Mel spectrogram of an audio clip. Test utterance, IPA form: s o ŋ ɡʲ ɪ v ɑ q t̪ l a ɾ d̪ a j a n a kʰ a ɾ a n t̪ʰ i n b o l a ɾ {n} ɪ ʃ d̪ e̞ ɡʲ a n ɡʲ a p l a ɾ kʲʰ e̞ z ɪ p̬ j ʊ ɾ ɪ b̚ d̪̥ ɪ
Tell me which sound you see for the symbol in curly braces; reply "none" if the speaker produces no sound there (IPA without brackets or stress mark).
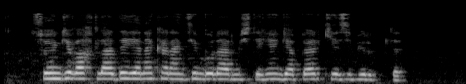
m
